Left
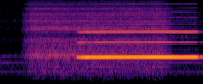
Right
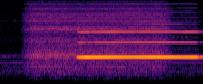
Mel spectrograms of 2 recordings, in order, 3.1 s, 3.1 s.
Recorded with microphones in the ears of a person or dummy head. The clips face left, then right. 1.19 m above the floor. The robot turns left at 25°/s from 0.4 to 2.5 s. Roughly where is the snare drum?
I don't hear a snare drum.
